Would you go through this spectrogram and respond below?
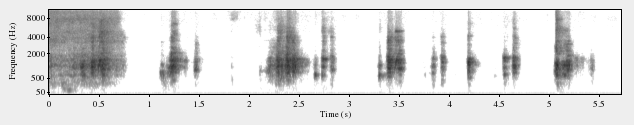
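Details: Wood frogs in Northwest Ohio give short, raspy clucks and chuckles in irregular bursts with brief pauses, hoarse and hen-like, like flustered hens, unlike the comb-like trill of chorus frogs.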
